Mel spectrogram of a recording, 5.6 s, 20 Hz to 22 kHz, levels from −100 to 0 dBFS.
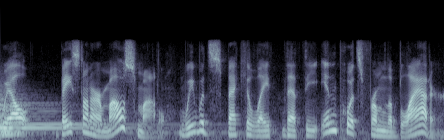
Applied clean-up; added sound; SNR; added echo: none; Drum; 11 dB; none.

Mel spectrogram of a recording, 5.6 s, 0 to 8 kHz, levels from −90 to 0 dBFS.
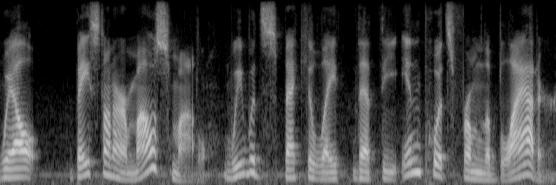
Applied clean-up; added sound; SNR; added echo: none; none; none; none.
